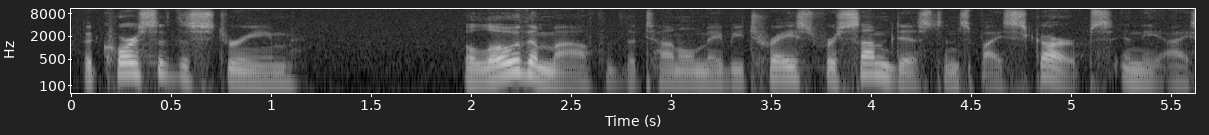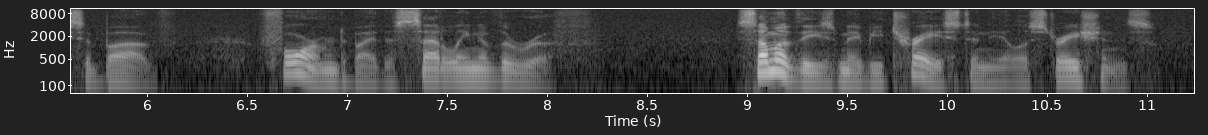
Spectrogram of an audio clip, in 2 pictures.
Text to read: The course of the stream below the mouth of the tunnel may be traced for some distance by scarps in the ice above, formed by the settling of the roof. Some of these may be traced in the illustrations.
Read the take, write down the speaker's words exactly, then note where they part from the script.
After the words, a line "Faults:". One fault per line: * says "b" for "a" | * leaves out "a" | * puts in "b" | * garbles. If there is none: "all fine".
The course of the stream below the mouth of the tunnel may be traced for some distance by scarps in the ice above, formed by the settling of the roof. Some of these may be traced in the illustrations.
Faults:
all fine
